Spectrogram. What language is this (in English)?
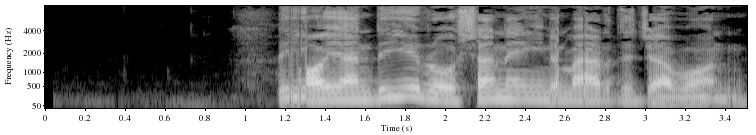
Persian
